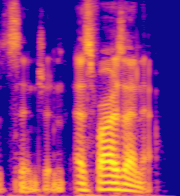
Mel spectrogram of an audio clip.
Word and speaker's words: St John: see the name St period space JN you pronounce it singen as far as I know but and it's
